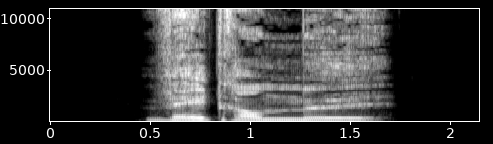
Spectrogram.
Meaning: space debris, space junk
- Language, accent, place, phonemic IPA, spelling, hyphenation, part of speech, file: German, Germany, Berlin, /ˈvɛltʁaʊ̯mˌmʏl/, Weltraummüll, Welt‧raum‧müll, noun, De-Weltraummüll.ogg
